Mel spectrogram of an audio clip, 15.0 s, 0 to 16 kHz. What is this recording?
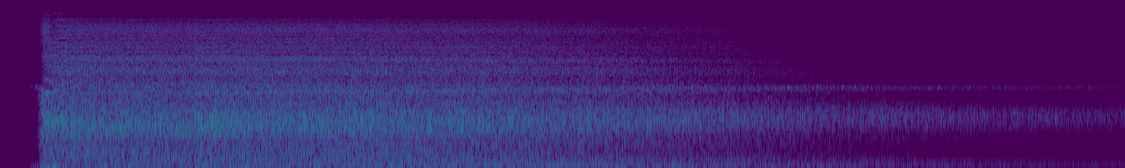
brth sol3 tmty rngsft
Just some examples of processed breaths form pack "whispers, breath, wind". This is a granular timestretched version of the breath_solo3 sample with ringmodulation.
air, breath, granular, noise, processed, ringmodulation, shock, shocked, suspense, tension, wind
